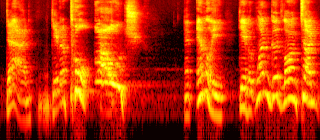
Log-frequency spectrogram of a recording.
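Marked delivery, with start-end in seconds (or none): 1.9-2.8 sharp high ouch; high pained yelp. Acted. Dad yelps in pain at the stuck brush, high and sharp. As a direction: yelp as the hair yanks.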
